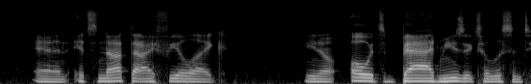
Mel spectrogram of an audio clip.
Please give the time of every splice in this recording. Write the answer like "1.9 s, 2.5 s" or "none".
none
